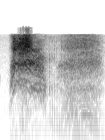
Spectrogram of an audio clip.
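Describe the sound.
A human voice imitates a lion's roar: one loud, rasping burst that trails into a lower, sustained growl before cutting off.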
